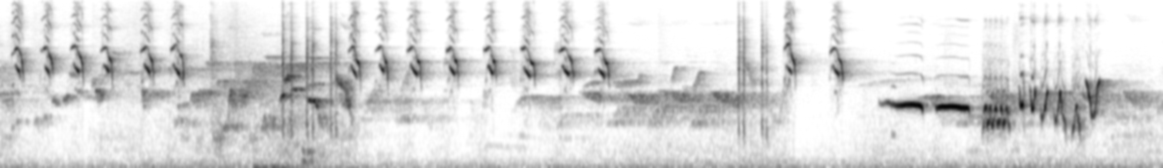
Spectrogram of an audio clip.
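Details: White-rumped shama giving its fighting song, used to stimulate and train other shamas. The song is a rapid run of bright, sharp descending whistled notes repeated about three per second, broken by dry clicks, then a long sliding whistle and fast twittering.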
